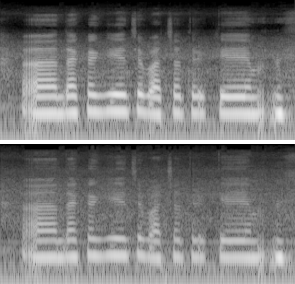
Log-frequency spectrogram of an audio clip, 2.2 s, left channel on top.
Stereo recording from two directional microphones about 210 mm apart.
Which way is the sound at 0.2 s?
20° left (ahead or behind).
